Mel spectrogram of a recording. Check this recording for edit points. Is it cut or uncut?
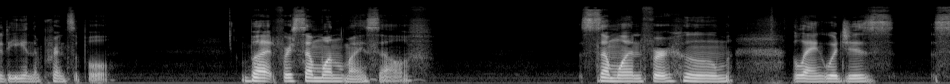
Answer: cut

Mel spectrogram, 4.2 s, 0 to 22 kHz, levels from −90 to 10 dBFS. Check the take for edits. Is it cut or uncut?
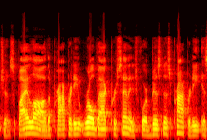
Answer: uncut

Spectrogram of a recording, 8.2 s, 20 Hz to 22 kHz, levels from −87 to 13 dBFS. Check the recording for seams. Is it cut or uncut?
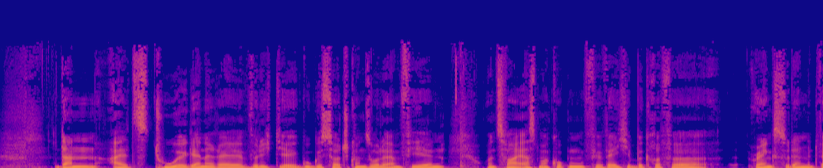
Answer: uncut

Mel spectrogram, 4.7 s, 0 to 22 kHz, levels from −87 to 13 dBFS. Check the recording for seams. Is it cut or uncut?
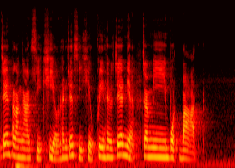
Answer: cut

